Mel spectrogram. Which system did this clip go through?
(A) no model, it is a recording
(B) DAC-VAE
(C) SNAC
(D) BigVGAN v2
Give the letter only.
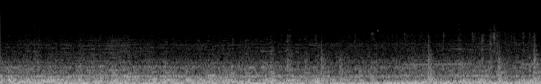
D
